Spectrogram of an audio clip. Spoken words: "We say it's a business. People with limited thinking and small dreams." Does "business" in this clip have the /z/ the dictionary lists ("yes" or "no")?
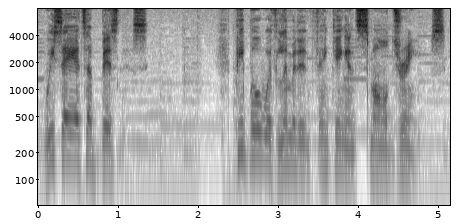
yes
